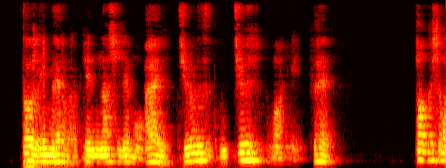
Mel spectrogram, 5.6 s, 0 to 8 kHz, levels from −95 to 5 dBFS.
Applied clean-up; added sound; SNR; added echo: neural mask model DeepFilterNet 3.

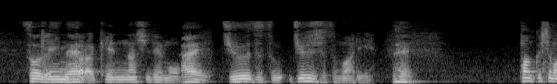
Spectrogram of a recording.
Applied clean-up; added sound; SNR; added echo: none; none; none; none.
